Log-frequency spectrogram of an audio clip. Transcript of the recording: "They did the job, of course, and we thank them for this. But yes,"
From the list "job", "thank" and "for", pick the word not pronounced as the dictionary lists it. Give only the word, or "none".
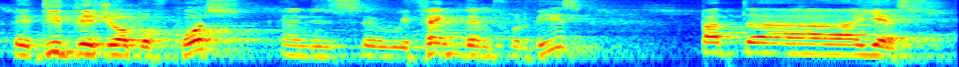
none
